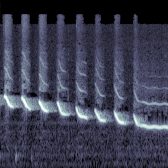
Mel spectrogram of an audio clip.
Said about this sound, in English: So if you want to practice whistling, just try making little tiny sounds. You can kind of pretend you're sipping tea in a little tiny space there.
